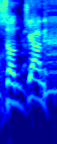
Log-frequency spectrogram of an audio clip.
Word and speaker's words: Ehsan Jami: En dan hebben we het natuurlijk over de Iraans-Nederlandse politicus Ehsan Jami. Mooi gezegd, hè? – Goed uitgesproken, toch? – Ehsan Jami.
